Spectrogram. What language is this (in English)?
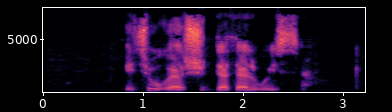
Kabyle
